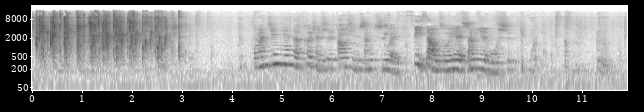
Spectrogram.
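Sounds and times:
audience applause: 0.0 - 3.2
speech: 4.6 - 9.9.

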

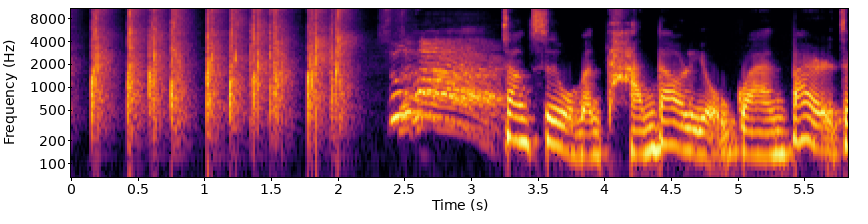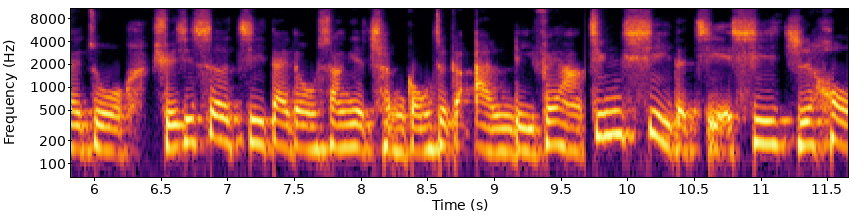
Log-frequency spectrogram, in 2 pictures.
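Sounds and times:
rhythmic hand claps like a cheer routine: 0.0 - 3.0
brief voiced shout: 2.4 - 3.3
speech: 3.2 - 11.6.

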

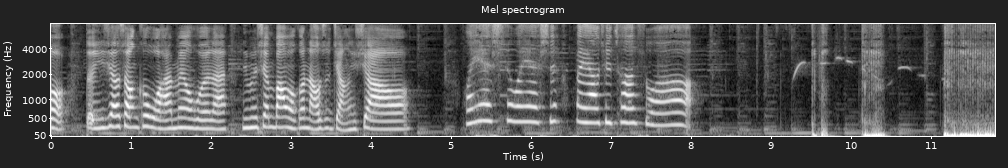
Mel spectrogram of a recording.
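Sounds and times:
speech: 0.0 - 4.6, 5.2 - 8.1
fart: 9.5 - 11.7.

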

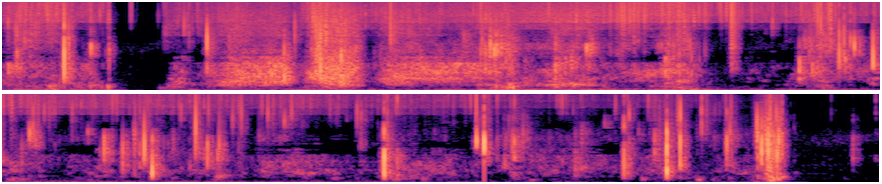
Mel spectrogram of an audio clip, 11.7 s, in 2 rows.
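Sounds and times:
bright hiss: 0.0 - 0.6, 1.2 - 9.0
foam squeezed and rubbed in an ear massage: 0.0 - 11.0.

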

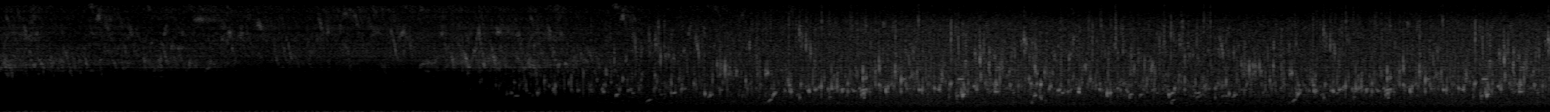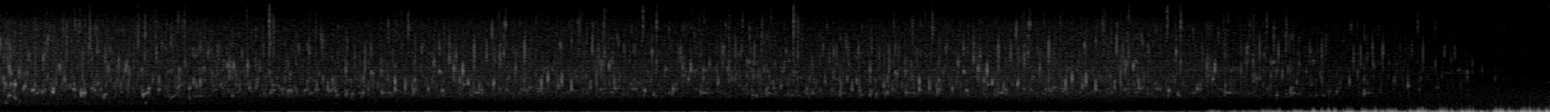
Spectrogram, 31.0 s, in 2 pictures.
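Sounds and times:
rainforest rain pattering: 5.4 - 30.1
deep rumble: 28.0 - 30.9.

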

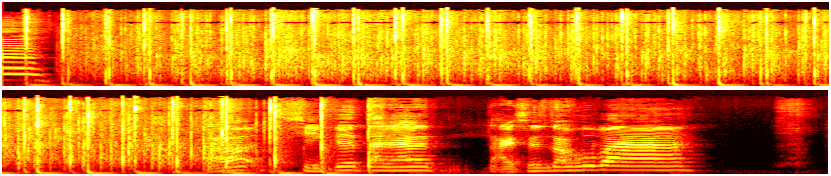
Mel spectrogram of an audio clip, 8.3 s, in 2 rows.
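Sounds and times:
clapping hands in welcome: 0.1 - 6.2
speech: 5.6 - 7.7.

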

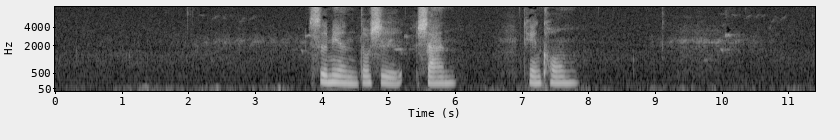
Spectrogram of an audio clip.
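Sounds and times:
birds singing outdoors: 1.8 - 6.0, 8.9 - 11.2
speech: 3.9 - 6.1, 7.1 - 7.9.

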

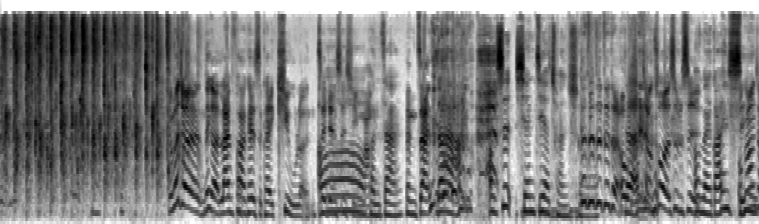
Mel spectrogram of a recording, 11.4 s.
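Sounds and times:
audience applause: 0.0 - 2.8
speech: 2.6 - 11.3.

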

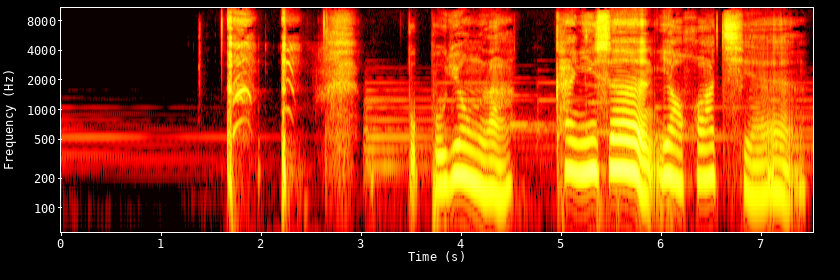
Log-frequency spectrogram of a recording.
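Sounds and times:
elderly woman coughing: 1.6 - 2.6
speech: 3.5 - 7.5.

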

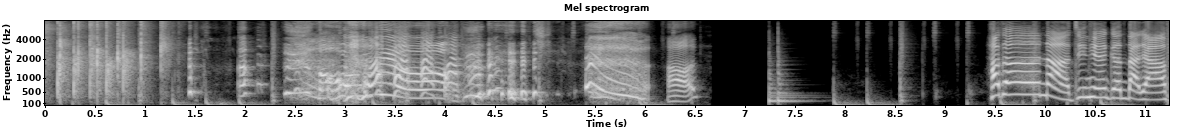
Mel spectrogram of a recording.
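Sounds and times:
hand clapping: 0.0 - 1.6
laughter: 1.4 - 5.9
speech: 6.2 - 6.6, 9.5 - 11.2.

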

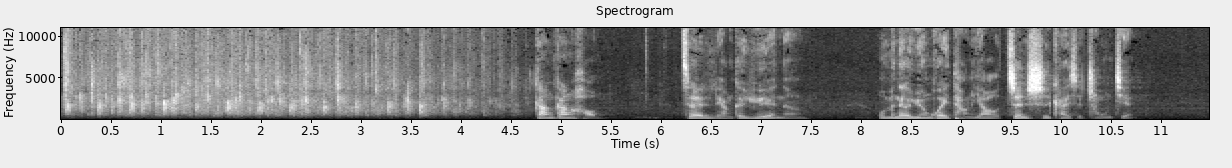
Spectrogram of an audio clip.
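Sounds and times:
audience clapping: 0.0 - 5.0
speech: 4.8 - 5.5, 6.2 - 7.5, 8.2 - 10.8.

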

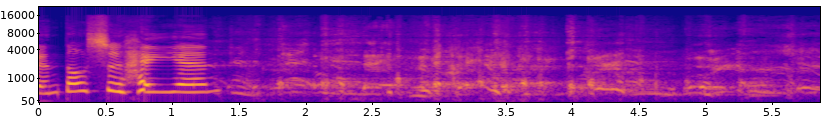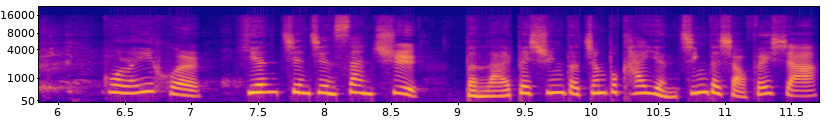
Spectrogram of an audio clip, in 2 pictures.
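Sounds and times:
speech: 0.0 - 5.8, 6.4 - 11.7
voice acting out choking coughs: 1.3 - 6.4, 7.1 - 7.5.

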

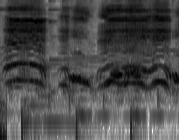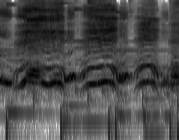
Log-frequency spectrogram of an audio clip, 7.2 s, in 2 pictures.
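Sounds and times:
baby wailing: 0.0 - 7.1.

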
